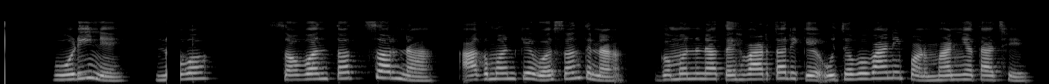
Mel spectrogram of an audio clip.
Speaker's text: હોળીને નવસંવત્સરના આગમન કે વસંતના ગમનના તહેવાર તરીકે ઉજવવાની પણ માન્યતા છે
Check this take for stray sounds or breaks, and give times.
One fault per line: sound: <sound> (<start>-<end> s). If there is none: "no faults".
sound: dropout (1.7-1.8 s)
